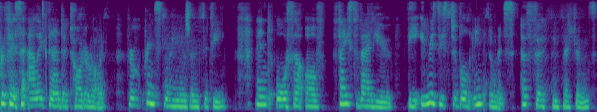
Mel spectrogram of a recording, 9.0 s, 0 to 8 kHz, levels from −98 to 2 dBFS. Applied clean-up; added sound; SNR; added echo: neural mask model DeepFilterNet 3.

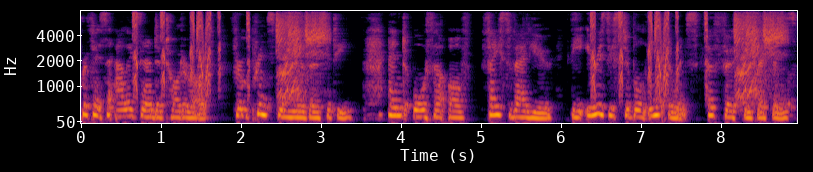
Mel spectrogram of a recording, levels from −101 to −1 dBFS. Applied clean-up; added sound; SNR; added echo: classical method WPE with log-MMSE.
